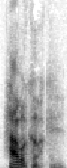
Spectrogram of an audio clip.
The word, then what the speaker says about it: Habakkuk: So to kind of start off, it is pronounced Habakkuk for me. And sometimes I will say Habakkuk because, you know, I feel like it should be an O-O there sound there. And it means embrace.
